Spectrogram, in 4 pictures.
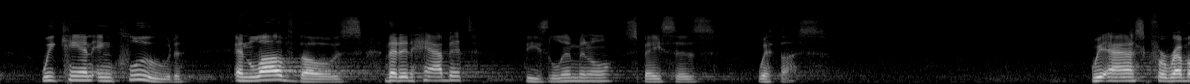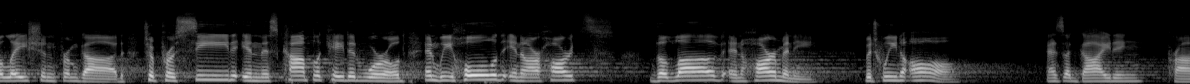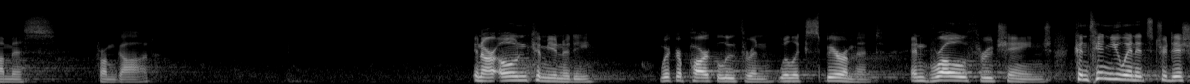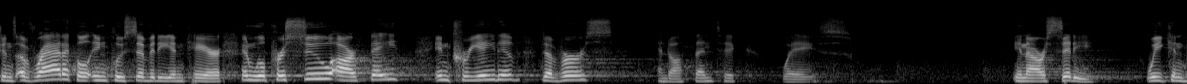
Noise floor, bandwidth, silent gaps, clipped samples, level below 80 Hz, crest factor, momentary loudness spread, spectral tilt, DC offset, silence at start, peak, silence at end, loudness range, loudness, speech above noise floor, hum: -66 dBFS; 9.8 kHz; none; under 0.1%; -74 dBFS; 18 dB; 17 LU; -6.5 dB/octave; under 0.1%; 0.45 s; -4 dBFS; 0 s; 16 LU; -21 LUFS; 45 dB; none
